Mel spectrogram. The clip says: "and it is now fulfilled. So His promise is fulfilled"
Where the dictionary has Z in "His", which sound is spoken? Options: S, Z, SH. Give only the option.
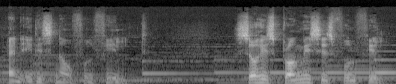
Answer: S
